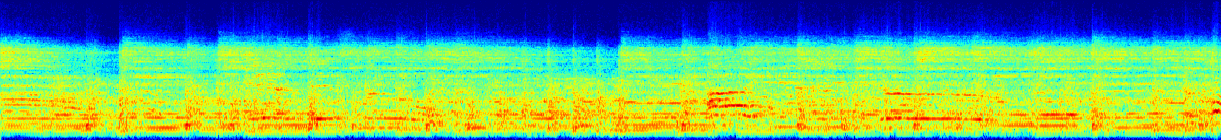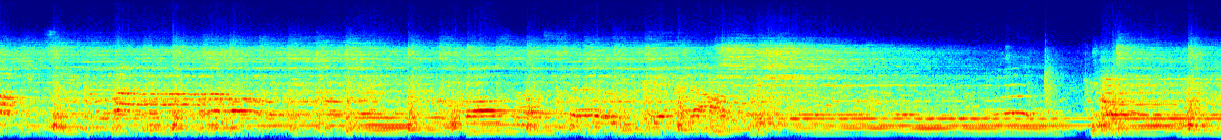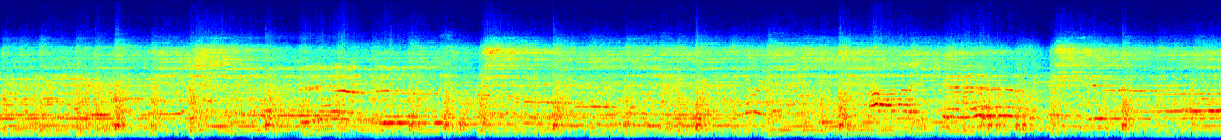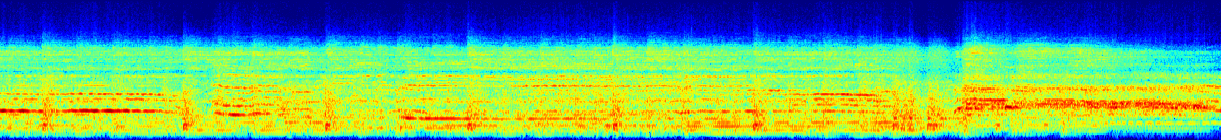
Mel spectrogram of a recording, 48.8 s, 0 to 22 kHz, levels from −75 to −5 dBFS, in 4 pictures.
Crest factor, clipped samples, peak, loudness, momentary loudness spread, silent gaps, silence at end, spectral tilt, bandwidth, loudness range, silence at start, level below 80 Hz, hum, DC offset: 14 dB; under 0.1%; 0 dBFS; -15 LUFS; 5 LU; none; 0 s; -2.5 dB/octave; over 20 kHz; 3 LU; 0 s; -68 dBFS; none; under 0.1%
